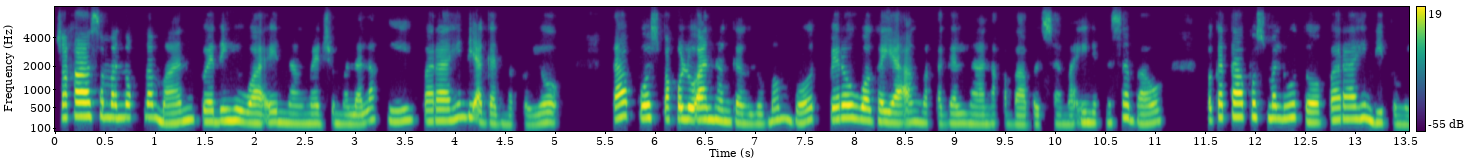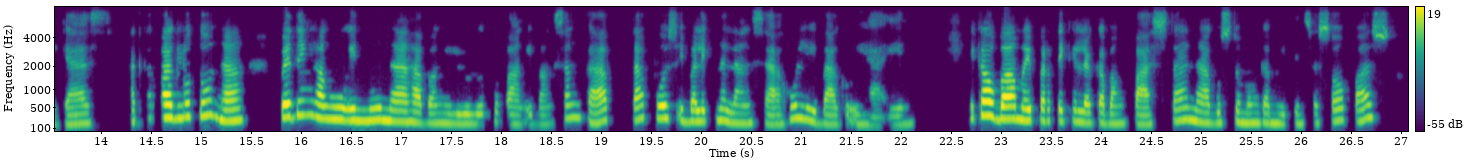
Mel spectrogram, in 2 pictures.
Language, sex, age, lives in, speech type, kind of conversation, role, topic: Filipino, female, 25-29, Philippines, read, expert-assistant, expert, Paano matutong magluto ng iba't ibang ulam kahit walang pormal na training?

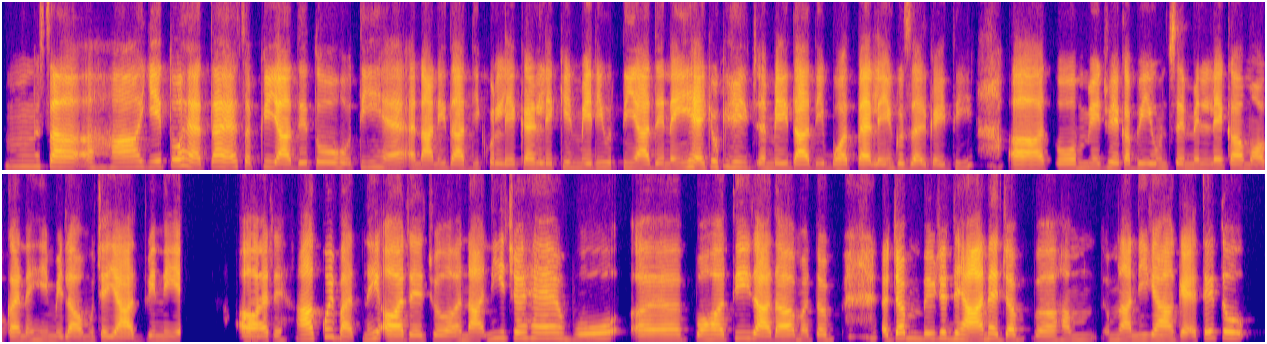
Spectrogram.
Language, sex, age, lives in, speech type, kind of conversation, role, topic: Hindi, female, 35-39, India, conversation, podcast, guest, अगर आपके पास सिर्फ़ 30 मिनट हों, तो आप क्या बनाते हैं?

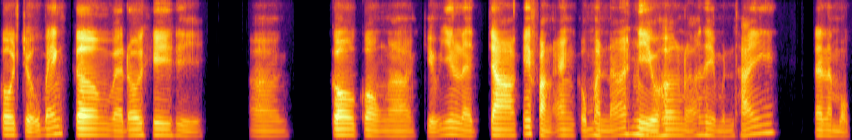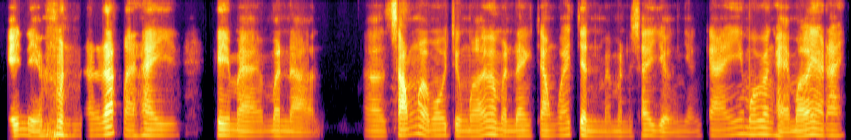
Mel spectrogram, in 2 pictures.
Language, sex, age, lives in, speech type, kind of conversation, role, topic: Vietnamese, male, 25-29, Vietnam, conversation, advice, user, Làm thế nào để xây dựng mạng lưới quan hệ xã hội mới khi tôi đã mất đi những mối quan hệ bạn bè cũ?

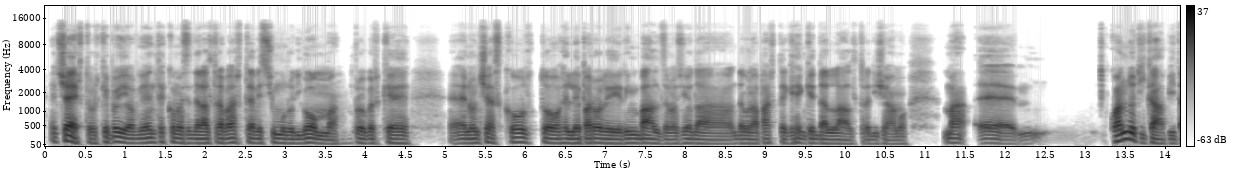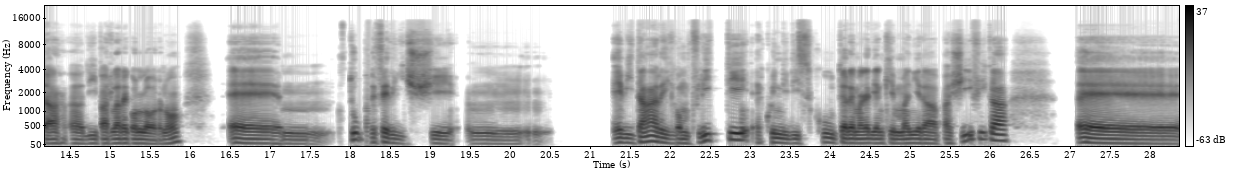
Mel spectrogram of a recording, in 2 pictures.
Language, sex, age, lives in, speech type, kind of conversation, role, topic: Italian, male, 25-29, Italy, conversation, advice, advisor, Come posso stabilire confini più chiari con la mia famiglia?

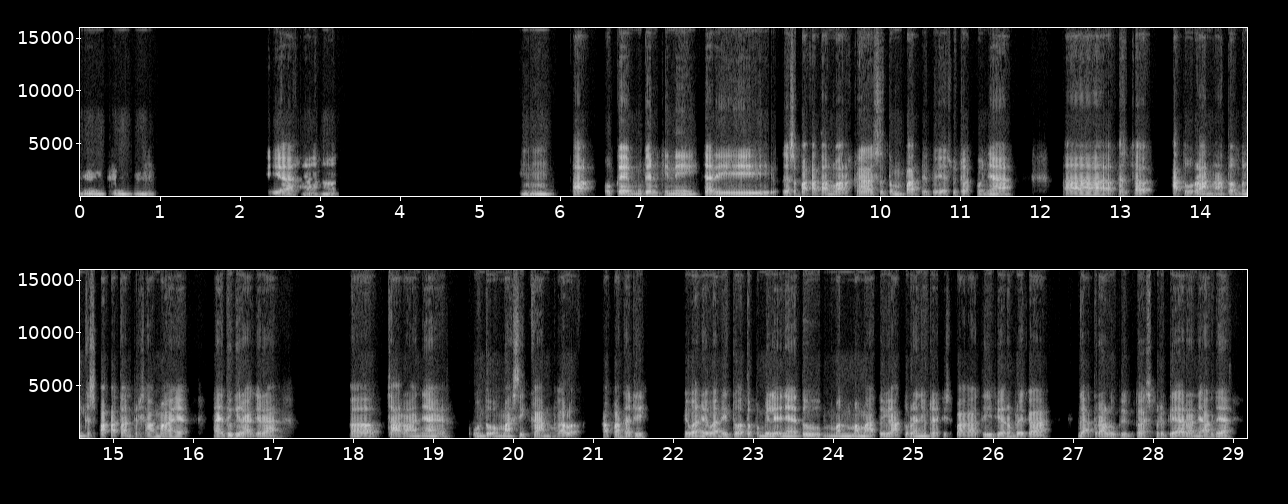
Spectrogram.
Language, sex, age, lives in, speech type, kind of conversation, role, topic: Indonesian, male, 40-44, Indonesia, conversation, unstructured, none, Apakah kamu setuju dengan larangan membiarkan hewan peliharaan berkeliaran bebas?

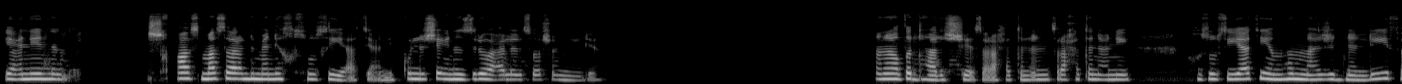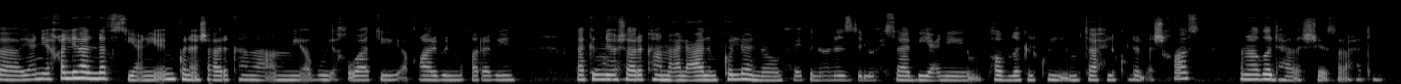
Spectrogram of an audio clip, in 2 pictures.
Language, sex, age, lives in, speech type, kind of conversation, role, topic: Arabic, female, 20-24, United States, conversation, unstructured, none, إزاي التكنولوجيا بتأثر على عاداتنا اليومية؟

